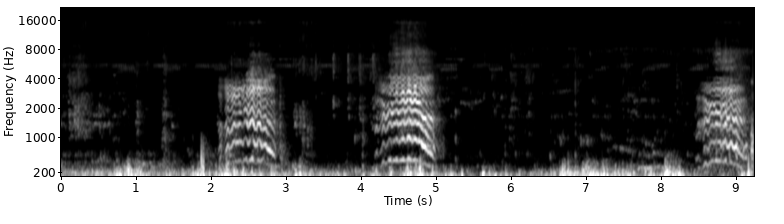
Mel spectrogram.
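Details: Sirohi goat kids kept on a farm in Ajmer, three loud, vibrato bleats spaced a couple of seconds apart over a rumbling, noisy farmyard background.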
